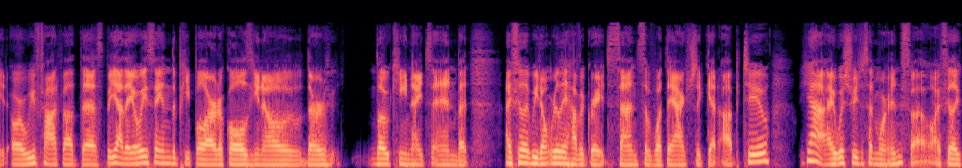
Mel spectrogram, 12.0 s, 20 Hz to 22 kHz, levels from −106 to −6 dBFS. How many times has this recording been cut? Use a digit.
0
